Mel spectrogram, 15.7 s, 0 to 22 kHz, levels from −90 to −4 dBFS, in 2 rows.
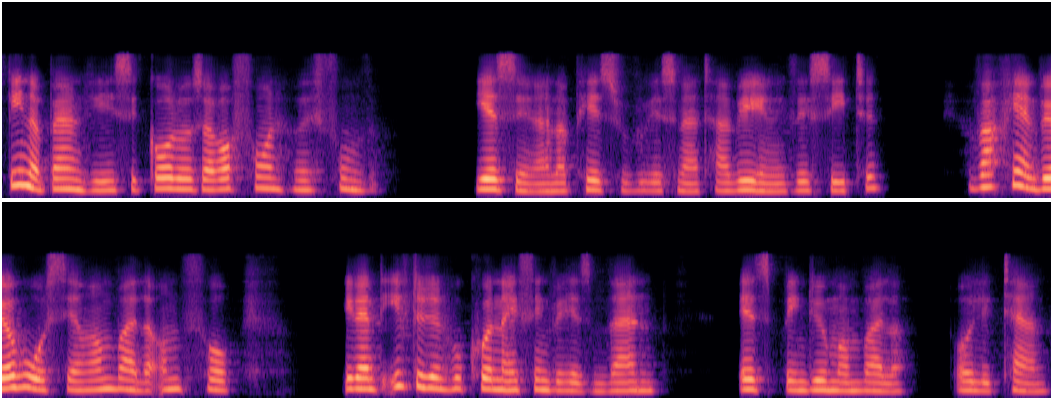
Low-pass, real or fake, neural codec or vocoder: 7.2 kHz; fake; codec, 16 kHz, 0.2 kbps, FocalCodec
